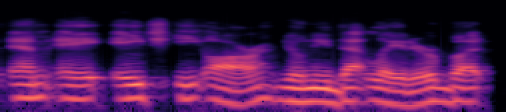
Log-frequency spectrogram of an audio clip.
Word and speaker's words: Maher: by the way it's m-a-h-e-r you'll need that later but um pronounces it like bill maher and she's a sales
